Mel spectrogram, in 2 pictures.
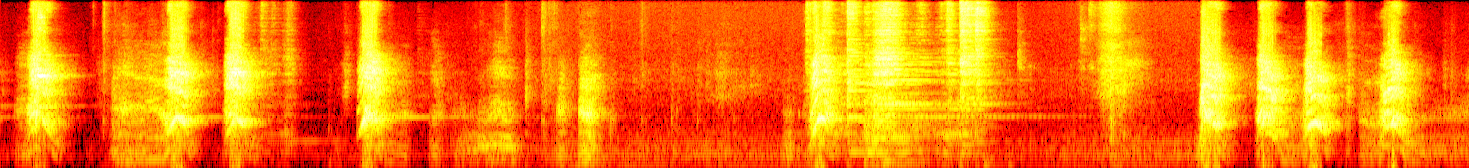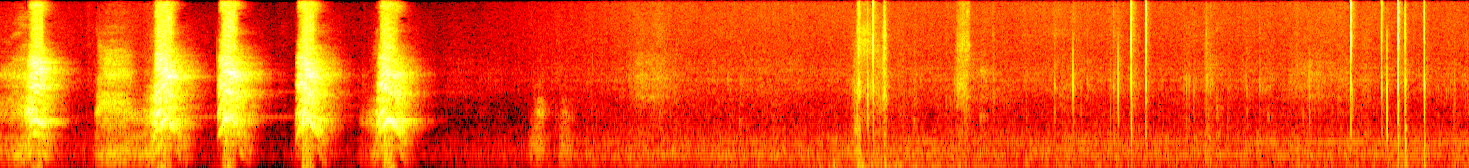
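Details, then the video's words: Rusty, a pet pup, barking at his empty food bowl: sharp repeated barks in bursts, a quick run near six seconds, then a steady volley of about a dozen barks before falling quiet, with faint clinks afterward. "rusty barking at his bowl"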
